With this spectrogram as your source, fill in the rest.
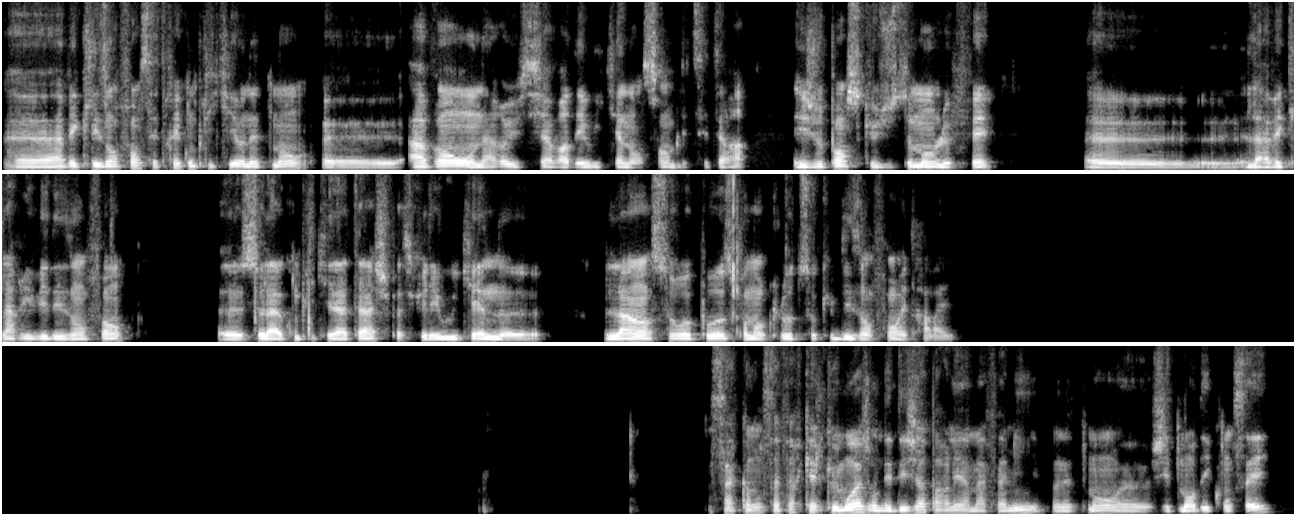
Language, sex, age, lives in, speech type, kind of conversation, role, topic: French, male, 18-19, France, conversation, advice, user, Comment annoncer une séparation à son partenaire ?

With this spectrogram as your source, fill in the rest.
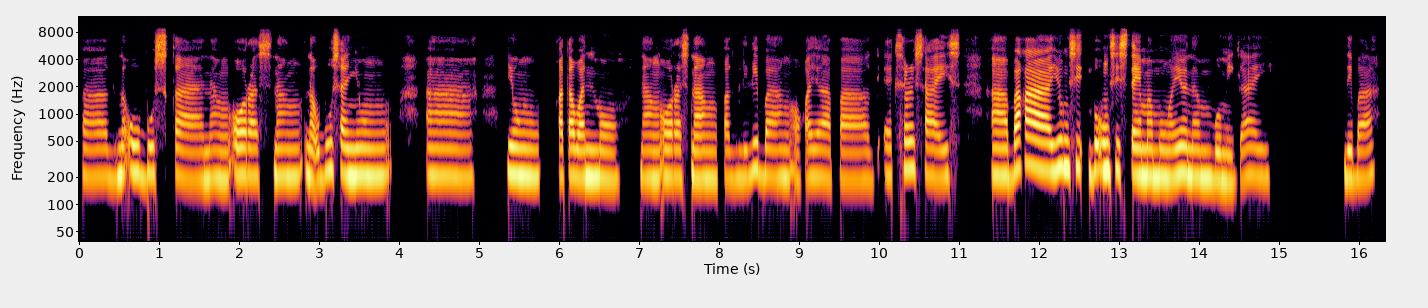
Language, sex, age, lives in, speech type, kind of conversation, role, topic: Filipino, female, 40-44, Philippines, conversation, advice, advisor, Paano ko maibabalik ang motibasyon kapag nawawalan ako ng sigla?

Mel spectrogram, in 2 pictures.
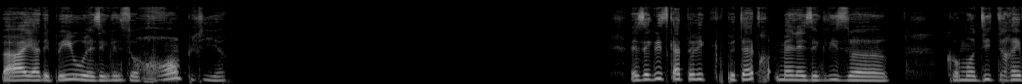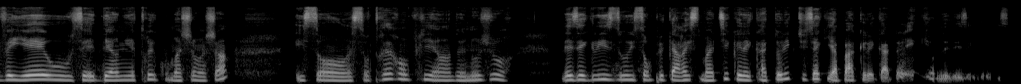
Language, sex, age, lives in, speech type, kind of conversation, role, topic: French, female, 40-44, United States, conversation, unstructured, none, Comment la religion peut-elle unir ou diviser les gens ?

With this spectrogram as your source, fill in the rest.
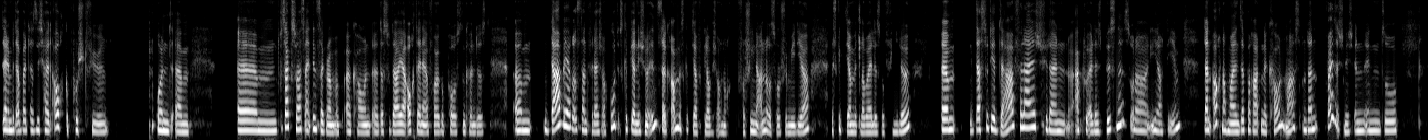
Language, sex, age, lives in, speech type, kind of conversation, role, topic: German, female, 35-39, Germany, conversation, advice, advisor, Wie kann ich meine Erfolge intern kommunizieren, ohne zu prahlen?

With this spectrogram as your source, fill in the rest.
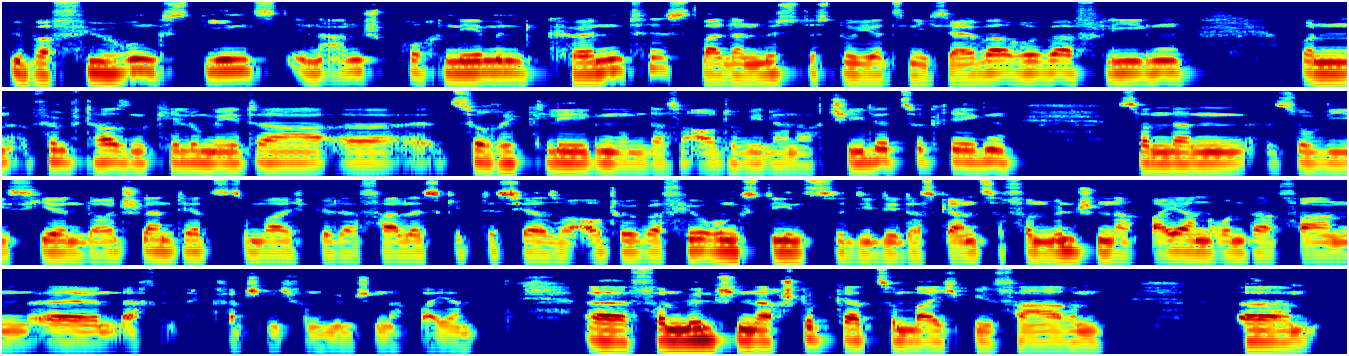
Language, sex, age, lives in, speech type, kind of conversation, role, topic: German, male, 50-54, Germany, conversation, advice, advisor, Ich fühle mich von meinem ganzen Besitz überfordert – wie fange ich am besten mit dem Ausmisten an?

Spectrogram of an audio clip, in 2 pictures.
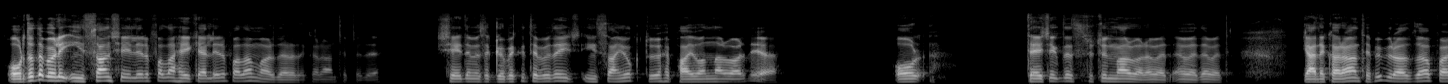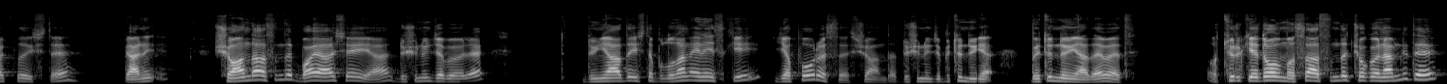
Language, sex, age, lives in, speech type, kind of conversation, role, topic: Turkish, male, 40-44, United States, conversation, unstructured, none, Tarihte en çok şaşırdığınız olay nedir?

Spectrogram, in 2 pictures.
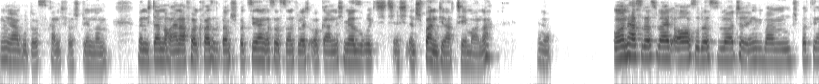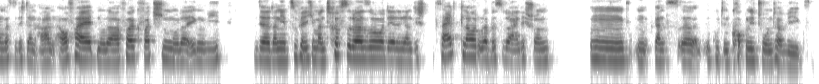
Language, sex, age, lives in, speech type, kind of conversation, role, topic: German, female, 40-44, Germany, conversation, podcast, host, Was macht dir beim Spazierengehen besonders Freude?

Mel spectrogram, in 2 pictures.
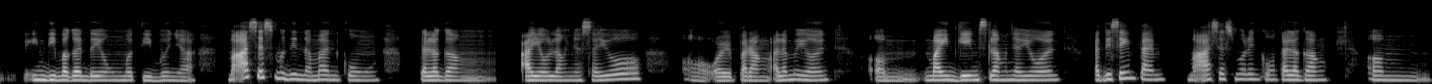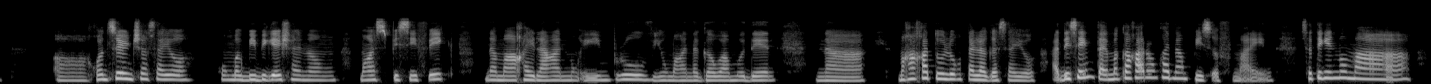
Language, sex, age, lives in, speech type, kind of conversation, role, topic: Filipino, female, 40-44, Philippines, conversation, advice, advisor, Paano ko malalaman kung opinyon lamang ito o katotohanan?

